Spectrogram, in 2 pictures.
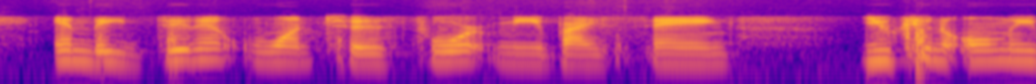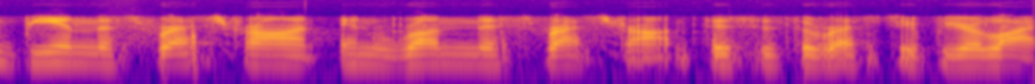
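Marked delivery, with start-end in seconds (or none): none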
